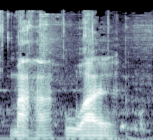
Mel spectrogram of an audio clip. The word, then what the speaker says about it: Mahahual: So Freunde, und jetzt noch einmal richtig ausgesprochen. Der Ortsname heißt nämlich Mahuahal.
